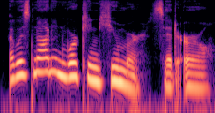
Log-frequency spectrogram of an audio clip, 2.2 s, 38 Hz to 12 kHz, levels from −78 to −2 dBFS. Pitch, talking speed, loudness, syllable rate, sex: 205 Hz, 225 wpm, -16 LUFS, 5.9 syllables/s, female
